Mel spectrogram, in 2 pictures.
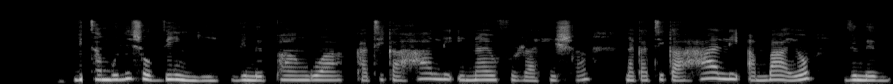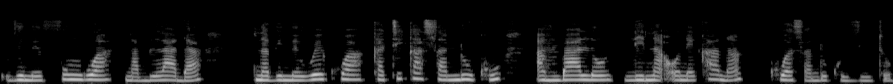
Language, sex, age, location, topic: Swahili, female, 18-24, Kisumu, government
